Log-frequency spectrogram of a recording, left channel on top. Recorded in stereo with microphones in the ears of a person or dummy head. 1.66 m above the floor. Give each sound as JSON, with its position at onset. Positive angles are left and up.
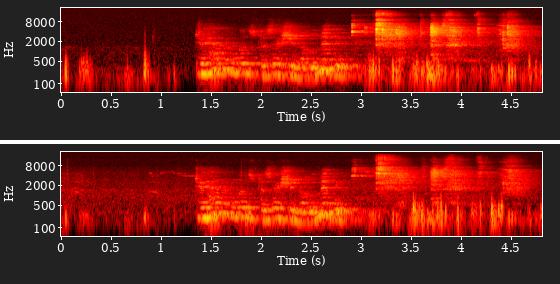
{"t": 1.3, "sound": "a man speaking", "side_deg": -40, "distance_m": 7.5}
{"t": 2.9, "sound": "chewing", "side_deg": 35, "distance_m": 3.5}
